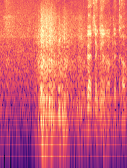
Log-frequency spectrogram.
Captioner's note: thunder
